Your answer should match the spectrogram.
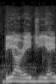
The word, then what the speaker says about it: Braga: Let's see if I can pronounce this. Braga, B-R-A-G-A, Braga.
